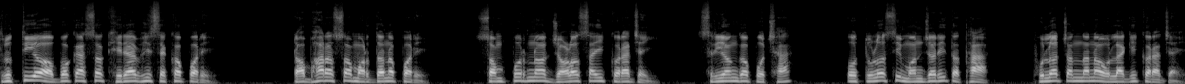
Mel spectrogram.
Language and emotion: Odia, neutral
